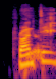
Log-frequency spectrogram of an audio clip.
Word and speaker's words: Prunty: Prunty. That's how you pronounce it.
